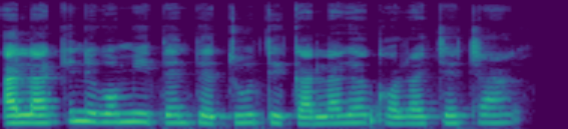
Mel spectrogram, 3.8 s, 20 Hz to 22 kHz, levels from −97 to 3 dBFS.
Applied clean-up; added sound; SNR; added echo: neural mask model Resemble Enhance denoiser.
